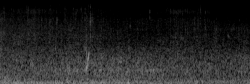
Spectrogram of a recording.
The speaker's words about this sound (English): You hear the familiar crack of the walls. As the water begins to rush in, he says,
